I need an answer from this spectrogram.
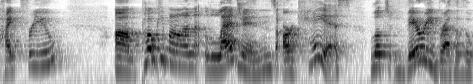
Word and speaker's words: Arceus: Pokemon Legends Arceus looked very Breath of the Wild-like and is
